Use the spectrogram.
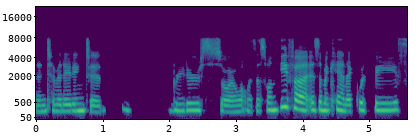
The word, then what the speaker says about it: Aoife: how you pronounce it it's an Irish name I could have gone with the more like way of spelling it but this way seems less scary and intimidating to readers this one Aoife is a mechanic with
